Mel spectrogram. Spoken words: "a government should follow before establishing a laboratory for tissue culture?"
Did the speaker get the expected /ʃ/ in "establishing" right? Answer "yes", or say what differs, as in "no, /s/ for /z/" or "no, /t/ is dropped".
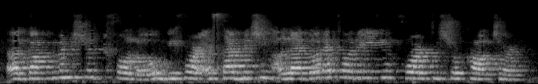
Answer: yes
